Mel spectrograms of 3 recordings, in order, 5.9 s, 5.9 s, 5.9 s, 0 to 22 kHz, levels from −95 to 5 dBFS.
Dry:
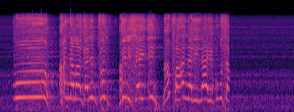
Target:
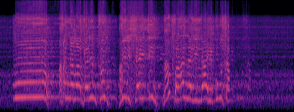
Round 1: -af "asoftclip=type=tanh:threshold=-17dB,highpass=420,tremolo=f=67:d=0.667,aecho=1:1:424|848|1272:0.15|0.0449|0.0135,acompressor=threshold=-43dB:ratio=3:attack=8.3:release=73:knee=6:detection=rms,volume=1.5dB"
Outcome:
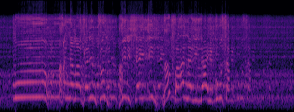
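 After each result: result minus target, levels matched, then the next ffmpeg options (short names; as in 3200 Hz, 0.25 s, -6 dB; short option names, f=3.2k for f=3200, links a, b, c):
compressor: peak gain reduction +13.5 dB; soft clip: distortion -12 dB
-af "asoftclip=type=tanh:threshold=-17dB,highpass=420,tremolo=f=67:d=0.667,aecho=1:1:424|848|1272:0.15|0.0449|0.0135,volume=1.5dB"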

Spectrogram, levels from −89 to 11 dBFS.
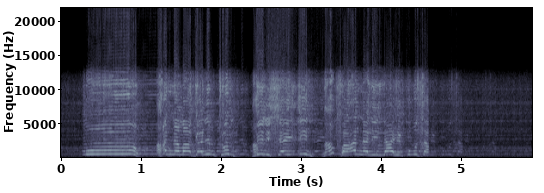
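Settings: soft clip: distortion -12 dB
-af "asoftclip=type=tanh:threshold=-27dB,highpass=420,tremolo=f=67:d=0.667,aecho=1:1:424|848|1272:0.15|0.0449|0.0135,volume=1.5dB"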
